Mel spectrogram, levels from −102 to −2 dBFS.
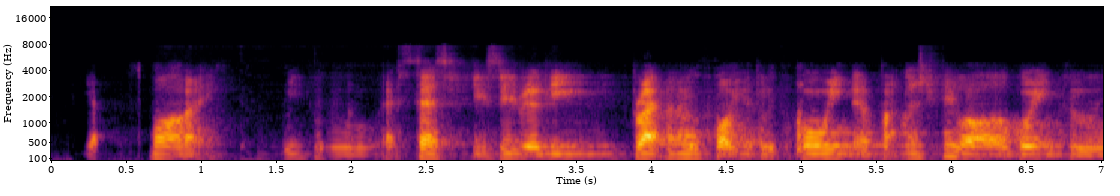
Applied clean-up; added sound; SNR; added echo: neural mask model DeepFilterNet 3.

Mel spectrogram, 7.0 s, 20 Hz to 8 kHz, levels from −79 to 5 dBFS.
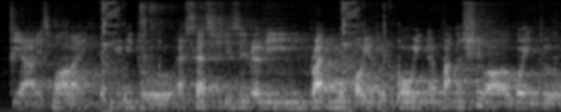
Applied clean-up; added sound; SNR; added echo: none; Cough; 13 dB; reverberation time 2.6 s.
